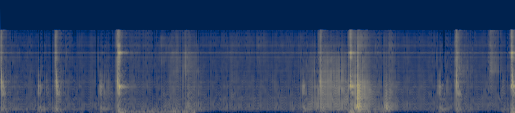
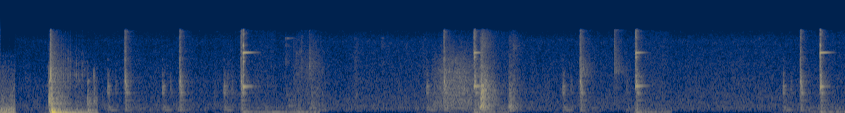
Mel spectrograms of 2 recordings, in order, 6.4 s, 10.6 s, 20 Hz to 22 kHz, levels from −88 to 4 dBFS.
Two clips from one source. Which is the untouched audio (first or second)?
second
